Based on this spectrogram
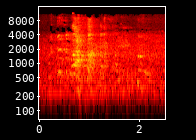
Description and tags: voc.laughing
short burst of laugh from a young girl and a boy / corto estallido de risa de una chica y un chico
